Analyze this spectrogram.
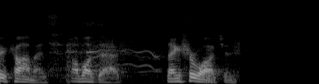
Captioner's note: laughs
